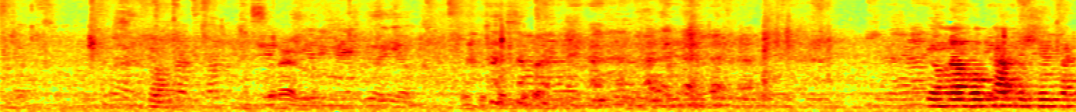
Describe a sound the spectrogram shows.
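A woman speaks into a microphone, heard through loudspeakers in a large room.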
